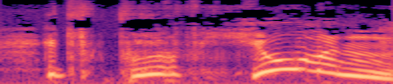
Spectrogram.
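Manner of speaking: very high, very loud, slow squeaky cry. Narrator reading a character's complaint in a story, squeaked. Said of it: "squeaked Gerda".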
